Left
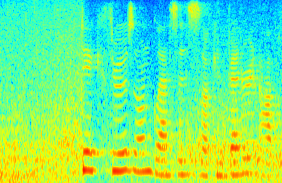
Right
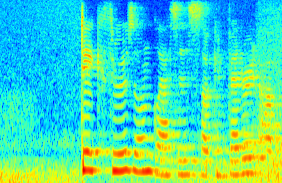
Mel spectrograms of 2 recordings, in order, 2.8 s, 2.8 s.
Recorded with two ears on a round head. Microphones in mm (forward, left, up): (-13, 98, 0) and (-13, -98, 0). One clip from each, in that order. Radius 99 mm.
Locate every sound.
0.8 s a woman speaking: 25° right (ahead or behind), 0.5 m; by 2.7 s 75° left (ahead or behind), 2 m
